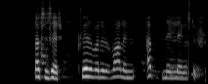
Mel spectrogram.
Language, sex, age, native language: Icelandic, male, 12, Icelandic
